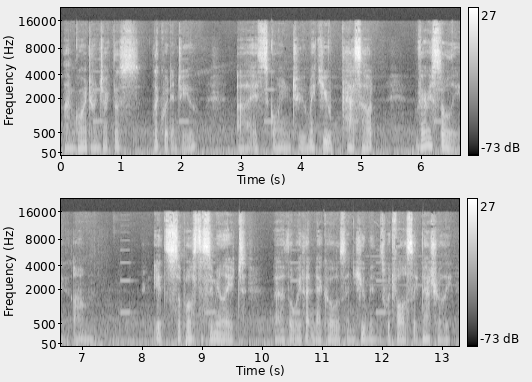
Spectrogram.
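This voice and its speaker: A performer voicing a gentle, apologetic alien researcher, speaking softly and hesitantly in an earnest, reassuring roleplay style. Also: medium pitch, little pitch movement, moderate pace, music in the background, lightly acted. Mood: soothing, gentle. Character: tall, apologetic, gentle alien researcher soothing an abducted captive. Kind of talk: roleplay audio drama, soft comforting delivery. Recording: audible background noise, monitor beeping.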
